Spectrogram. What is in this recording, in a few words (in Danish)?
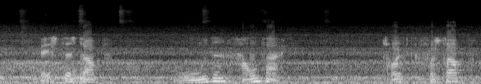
Rude Havvej, toglyde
